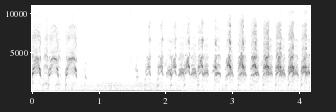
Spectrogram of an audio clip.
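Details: Nesting osprey on a camera at Charlo, Montana, 26 July 2018, early evening; a few whistled chirps, a short lull, then a regular series of bright, clipped notes building in strength.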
